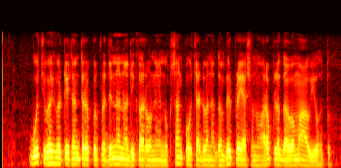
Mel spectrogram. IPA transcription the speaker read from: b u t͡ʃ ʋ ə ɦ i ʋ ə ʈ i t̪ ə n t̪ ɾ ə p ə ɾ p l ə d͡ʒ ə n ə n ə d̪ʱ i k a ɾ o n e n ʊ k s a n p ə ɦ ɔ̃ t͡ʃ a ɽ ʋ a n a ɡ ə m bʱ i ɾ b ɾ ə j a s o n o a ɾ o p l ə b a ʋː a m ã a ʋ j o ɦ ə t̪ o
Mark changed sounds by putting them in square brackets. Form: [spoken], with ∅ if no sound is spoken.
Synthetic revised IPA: b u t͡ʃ ʋ ə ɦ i ʋ ə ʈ i t̪ ə n t̪ ɾ ə p ə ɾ p [ɾ] ə d͡ʒ ə n ə n ə d̪ʱ i k a ɾ o n e n ʊ k s a n p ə ɦ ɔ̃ t͡ʃ a ɽ ʋ a n a ɡ ə m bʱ i ɾ [p] ɾ ə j a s o n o a ɾ o p l ə [ɡ] a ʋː a m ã a ʋ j o ɦ ə t̪ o

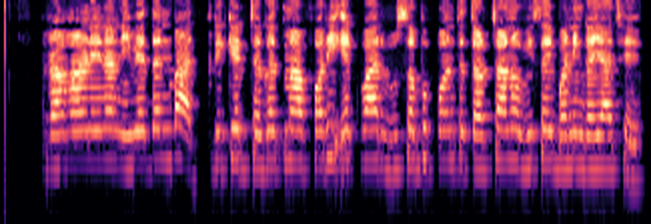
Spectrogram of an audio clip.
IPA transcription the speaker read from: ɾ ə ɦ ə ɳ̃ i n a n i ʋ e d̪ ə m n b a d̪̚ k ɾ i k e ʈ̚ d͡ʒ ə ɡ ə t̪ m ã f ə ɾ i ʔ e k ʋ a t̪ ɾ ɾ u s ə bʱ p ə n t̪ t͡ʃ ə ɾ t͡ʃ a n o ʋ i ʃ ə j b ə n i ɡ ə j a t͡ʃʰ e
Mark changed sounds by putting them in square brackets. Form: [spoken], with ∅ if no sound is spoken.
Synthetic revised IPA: ɾ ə ɦ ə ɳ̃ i n a n i ʋ e d̪ ə [∅] n b a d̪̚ k ɾ i k e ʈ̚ d͡ʒ ə ɡ ə t̪ m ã f ə ɾ i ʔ e k ʋ a [∅] ɾ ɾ u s ə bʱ p ə n t̪ t͡ʃ ə ɾ t͡ʃ a n o ʋ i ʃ ə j b ə n i ɡ ə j a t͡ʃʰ e

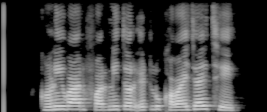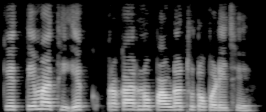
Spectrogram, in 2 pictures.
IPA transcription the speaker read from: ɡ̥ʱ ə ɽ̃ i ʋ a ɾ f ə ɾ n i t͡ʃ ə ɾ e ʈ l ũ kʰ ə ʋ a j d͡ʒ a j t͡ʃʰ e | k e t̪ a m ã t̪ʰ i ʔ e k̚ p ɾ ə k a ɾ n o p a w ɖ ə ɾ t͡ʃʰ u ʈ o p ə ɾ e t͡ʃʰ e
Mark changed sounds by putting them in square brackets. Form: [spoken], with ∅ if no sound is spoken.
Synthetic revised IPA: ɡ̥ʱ ə ɽ̃ i ʋ a ɾ f ə ɾ n i t͡ʃ ə ɾ e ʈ l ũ kʰ ə ʋ a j d͡ʒ a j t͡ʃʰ e | k e t̪ [e] m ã t̪ʰ i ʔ e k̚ p ɾ ə k a ɾ n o p a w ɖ ə ɾ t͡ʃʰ u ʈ o p ə [ɽ] e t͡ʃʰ e

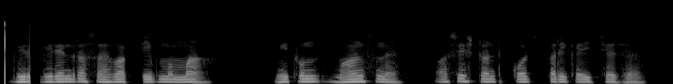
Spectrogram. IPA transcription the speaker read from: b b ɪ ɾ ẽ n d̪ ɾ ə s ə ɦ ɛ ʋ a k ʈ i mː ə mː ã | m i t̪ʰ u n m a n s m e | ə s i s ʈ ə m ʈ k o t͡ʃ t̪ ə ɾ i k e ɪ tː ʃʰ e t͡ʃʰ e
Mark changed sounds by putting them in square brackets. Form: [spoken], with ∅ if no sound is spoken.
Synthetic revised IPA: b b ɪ ɾ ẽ n d̪ ɾ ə s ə ɦ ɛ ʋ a k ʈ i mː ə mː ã | m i t̪ʰ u n m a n s [n] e | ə s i s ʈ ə [ɳ] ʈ k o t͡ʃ t̪ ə ɾ i k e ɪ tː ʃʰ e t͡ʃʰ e

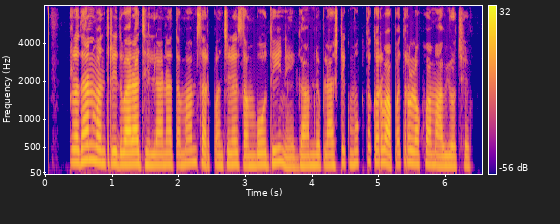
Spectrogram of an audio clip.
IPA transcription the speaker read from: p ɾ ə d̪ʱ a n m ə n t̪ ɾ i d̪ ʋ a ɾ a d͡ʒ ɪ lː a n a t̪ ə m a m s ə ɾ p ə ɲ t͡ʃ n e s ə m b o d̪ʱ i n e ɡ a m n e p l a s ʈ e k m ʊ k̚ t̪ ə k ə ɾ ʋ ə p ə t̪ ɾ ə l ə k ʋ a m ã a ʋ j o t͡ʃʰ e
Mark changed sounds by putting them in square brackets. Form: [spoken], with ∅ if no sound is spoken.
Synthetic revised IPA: p ɾ ə d̪ʱ a n m ə n t̪ ɾ i d̪ ʋ a ɾ a d͡ʒ ɪ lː a n a t̪ ə m a m s ə ɾ p ə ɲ t͡ʃ n e s ə m b o d̪ʱ i n e ɡ a m n e p l a s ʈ [i] k m ʊ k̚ t̪ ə k ə ɾ ʋ [a] p ə t̪ ɾ ə l ə [kʰ] ʋ a m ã a ʋ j o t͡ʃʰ e

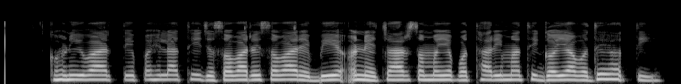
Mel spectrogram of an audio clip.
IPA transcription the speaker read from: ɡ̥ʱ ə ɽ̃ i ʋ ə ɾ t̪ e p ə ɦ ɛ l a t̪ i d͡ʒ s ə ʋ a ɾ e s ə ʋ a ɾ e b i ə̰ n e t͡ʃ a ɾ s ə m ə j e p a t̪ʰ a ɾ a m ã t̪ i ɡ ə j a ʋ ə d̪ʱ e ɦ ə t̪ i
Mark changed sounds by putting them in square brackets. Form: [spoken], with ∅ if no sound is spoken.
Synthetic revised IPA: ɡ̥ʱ ə ɽ̃ i ʋ [a] ɾ t̪ e p ə ɦ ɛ l a [t̪ʰ] i d͡ʒ s ə ʋ a ɾ e s ə ʋ a ɾ e b [e] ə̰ n e t͡ʃ a ɾ s ə m ə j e p [ə] t̪ʰ a ɾ [i] m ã [t̪ʰ] i ɡ ə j a ʋ ə d̪ʱ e ɦ ə t̪ i

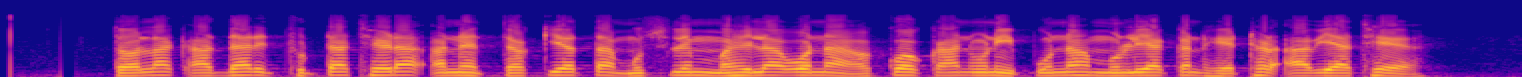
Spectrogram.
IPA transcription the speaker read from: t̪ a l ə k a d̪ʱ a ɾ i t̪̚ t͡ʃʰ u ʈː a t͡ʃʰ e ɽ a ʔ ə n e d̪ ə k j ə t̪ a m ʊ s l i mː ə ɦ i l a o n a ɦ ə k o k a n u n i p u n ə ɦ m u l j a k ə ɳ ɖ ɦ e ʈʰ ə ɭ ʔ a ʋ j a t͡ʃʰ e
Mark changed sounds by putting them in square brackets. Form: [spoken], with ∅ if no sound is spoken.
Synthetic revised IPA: t̪ [ə] l [a] k a d̪ʱ a ɾ i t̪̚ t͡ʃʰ u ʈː a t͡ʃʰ e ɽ a ʔ ə n e [t̪] ə k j ə t̪ a m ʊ s l i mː ə ɦ i l a o n a ɦ ə k o k a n u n i p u n ə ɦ m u l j a k ə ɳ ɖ ɦ e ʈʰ ə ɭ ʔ a ʋ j a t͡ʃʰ e

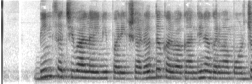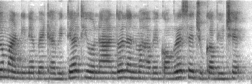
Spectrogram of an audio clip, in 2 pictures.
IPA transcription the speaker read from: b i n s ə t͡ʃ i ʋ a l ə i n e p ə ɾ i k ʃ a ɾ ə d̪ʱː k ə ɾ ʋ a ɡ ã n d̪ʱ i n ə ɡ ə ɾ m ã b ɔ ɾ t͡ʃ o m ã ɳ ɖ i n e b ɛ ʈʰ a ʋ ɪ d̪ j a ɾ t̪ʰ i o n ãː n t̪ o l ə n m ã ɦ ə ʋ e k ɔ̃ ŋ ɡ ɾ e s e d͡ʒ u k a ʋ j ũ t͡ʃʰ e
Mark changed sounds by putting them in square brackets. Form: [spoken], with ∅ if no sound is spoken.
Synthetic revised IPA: b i n s ə t͡ʃ i ʋ a l ə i n [i] p ə ɾ i k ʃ a ɾ ə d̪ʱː k ə ɾ ʋ a ɡ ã n d̪ʱ i n ə ɡ ə ɾ m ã [m] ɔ ɾ t͡ʃ o m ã ɳ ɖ i n e b ɛ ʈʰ a ʋ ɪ d̪ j a ɾ t̪ʰ i o n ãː n [d̪] o l ə n m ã ɦ ə ʋ e k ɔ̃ ŋ ɡ ɾ e s e d͡ʒ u k a ʋ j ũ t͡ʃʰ e

